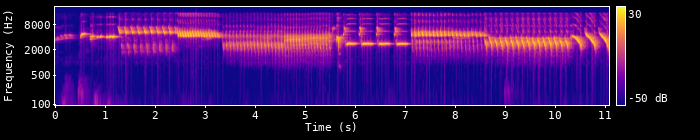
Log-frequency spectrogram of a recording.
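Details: Canary singing aimed at exciting females to mate and getting chicks singing: a long chain of varied tours, high whistled trills, a lower buzzing roll, clipped repeated pips, and fast pulsed rattles closing with sweeping notes.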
